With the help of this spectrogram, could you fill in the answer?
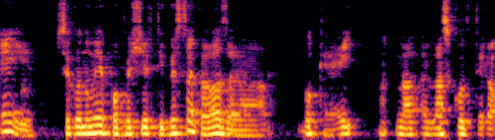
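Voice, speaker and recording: Here a man talks at a fairly slow pace. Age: young. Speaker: music webzine writer and video maker. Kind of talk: casual chat. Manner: halting.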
